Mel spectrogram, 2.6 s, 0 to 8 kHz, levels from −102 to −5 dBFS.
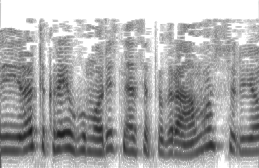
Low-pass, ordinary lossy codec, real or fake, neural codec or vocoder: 7.2 kHz; MP3, 24 kbps; fake; codec, 16 kHz, 8 kbps, FreqCodec, smaller model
